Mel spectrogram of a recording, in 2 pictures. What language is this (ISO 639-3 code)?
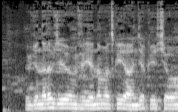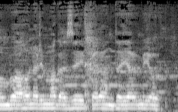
kin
